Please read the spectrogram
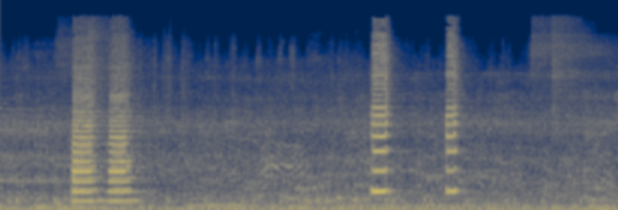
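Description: Lorry air horn sounded in two long blasts, close together, about a second in. Two short, higher toots follow about five and six seconds in, over the low running of passing engines.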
